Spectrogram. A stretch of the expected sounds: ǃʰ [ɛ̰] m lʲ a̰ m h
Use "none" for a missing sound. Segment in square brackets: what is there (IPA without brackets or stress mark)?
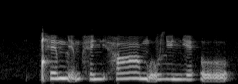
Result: ɛ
